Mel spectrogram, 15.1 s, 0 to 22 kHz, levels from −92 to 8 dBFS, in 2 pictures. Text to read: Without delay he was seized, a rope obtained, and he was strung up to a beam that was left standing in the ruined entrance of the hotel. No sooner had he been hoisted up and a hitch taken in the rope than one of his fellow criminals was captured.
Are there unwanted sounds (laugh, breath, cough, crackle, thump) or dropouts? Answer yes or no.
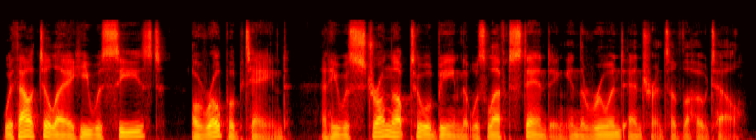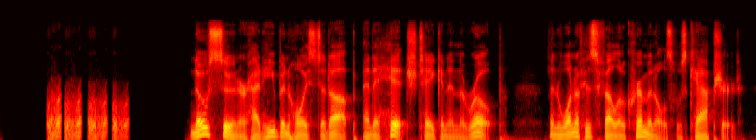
yes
